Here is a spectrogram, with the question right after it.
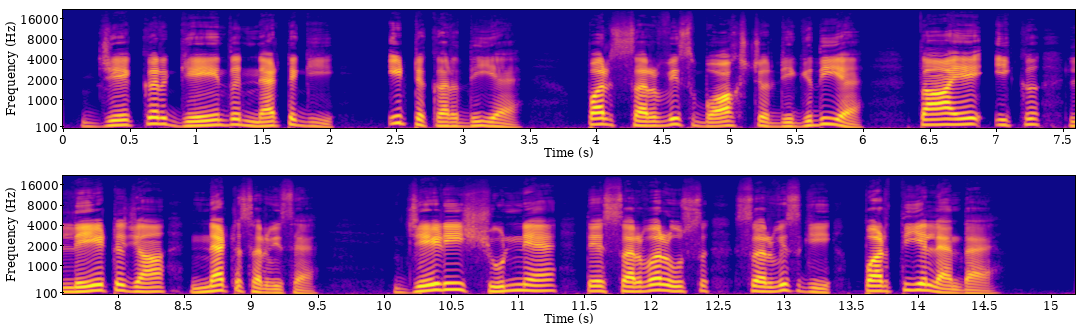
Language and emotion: Dogri, neutral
